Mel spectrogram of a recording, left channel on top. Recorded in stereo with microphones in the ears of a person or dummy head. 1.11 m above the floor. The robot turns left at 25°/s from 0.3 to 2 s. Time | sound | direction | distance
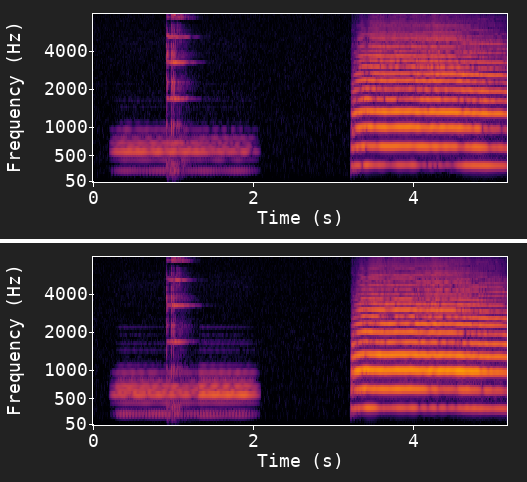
0.9 | a clink | 5° right (ahead or behind) | 2 m
3.2 | a trumpet | 45° right (ahead or behind) | 1.2 m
